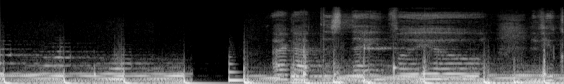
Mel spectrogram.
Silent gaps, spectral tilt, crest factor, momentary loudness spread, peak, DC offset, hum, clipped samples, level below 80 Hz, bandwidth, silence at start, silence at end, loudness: none; -8 dB/octave; 10 dB; 5 LU; -2 dBFS; under 0.1%; none; under 0.1%; -16 dBFS; 13 kHz; 0 s; 0 s; -13 LUFS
